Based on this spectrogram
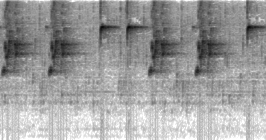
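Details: White-rumped shama song with trickling water, used as a master recording to train young birds and coax quiet birds to sing: harsh, scratchy bursts alternating with sharp high whistles, repeated roughly twice per second.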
